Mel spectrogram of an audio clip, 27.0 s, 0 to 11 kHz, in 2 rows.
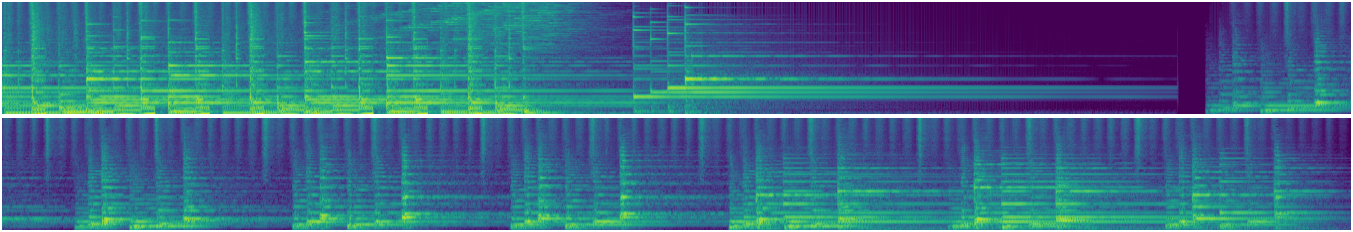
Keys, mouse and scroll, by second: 4.4-6.0 alt+drag, 6.1 click, 14.0 click, 15.4 scroll down 1, 15.9 click, 16.8 ctrl+h, 17.3-17.8 scroll down 1, 17.8 scroll up 1, 18.4 scroll up 1.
